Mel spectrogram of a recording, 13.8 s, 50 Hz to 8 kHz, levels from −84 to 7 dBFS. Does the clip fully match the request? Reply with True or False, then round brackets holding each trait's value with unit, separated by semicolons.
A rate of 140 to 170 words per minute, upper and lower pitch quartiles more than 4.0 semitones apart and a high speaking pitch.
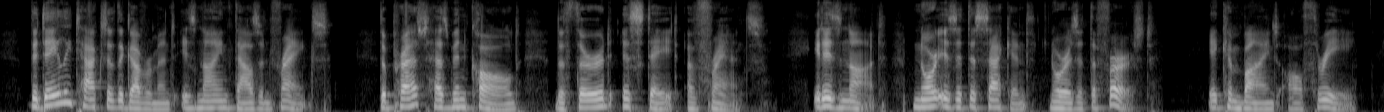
False (160 wpm; 4.5 semitones; 130 Hz)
